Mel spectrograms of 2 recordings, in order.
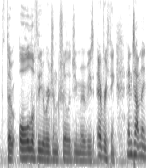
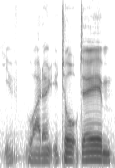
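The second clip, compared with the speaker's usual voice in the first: sinister trooper; 5 semitones lower, 4 dB quieter, slower than usual. Retold or imitated. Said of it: "when he's like".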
